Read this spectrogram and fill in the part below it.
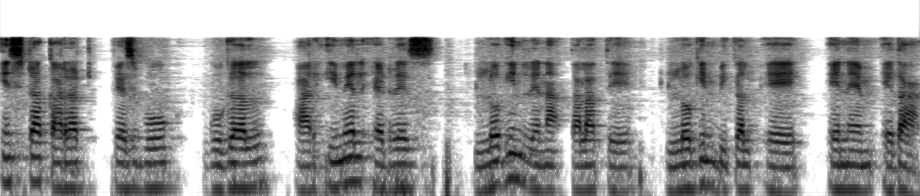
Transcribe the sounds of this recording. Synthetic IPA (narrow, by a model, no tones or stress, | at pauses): insʈakaɾəʈpʰes̬buk̚ | ɡuɡəl | aɾimelɛɖɾɛslɔɡinɾɛnaʔt̪alat̪ɛlɔɡinbikəlp̚ɛː | nɛmɛd̪a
